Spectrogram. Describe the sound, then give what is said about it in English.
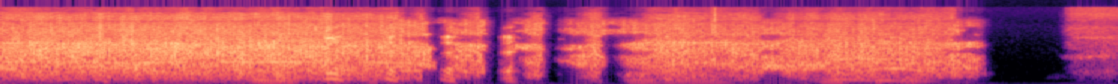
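A burst of loud, dense applause from a crowd, broken by a few brief pauses as the clapping thins, then swelling again before cutting off abruptly near the end. “You can hear that applause, obviously, which is good.”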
